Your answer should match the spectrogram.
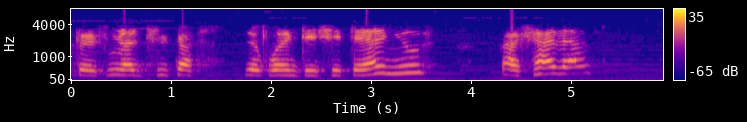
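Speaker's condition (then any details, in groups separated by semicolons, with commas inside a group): Cerebral palsy; cerebral palsy from birth, oxygen loss after midwife abandonment, hospital Virgen de la Salud Toledo; age 47, increasingly dependent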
